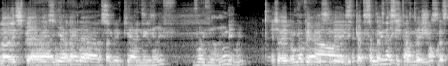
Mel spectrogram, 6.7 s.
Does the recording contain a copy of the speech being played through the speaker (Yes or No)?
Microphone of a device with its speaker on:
Yes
